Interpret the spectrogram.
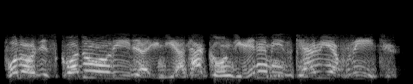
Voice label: flight, dialogs czech; War Thunder

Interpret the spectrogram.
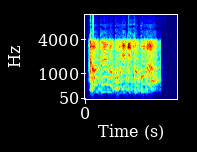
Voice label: dialogs japanese

